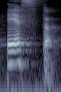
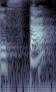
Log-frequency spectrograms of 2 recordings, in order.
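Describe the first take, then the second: First: The stress is on the first syllable. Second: The stress is on the last syllable. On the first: It is the demonstrative 'this'. "mudou a sílaba forte" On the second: It is the verb 'is'. "mudou a sílaba forte"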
